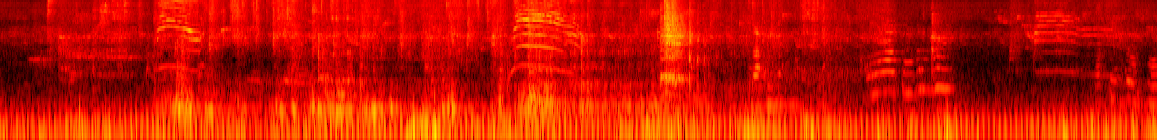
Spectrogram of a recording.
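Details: Hungry mother cat named Sross with her baby kitten, staying close to food; several high, arching meows come in short bursts near the start and again toward the end, over a steady low hum with faint voices.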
